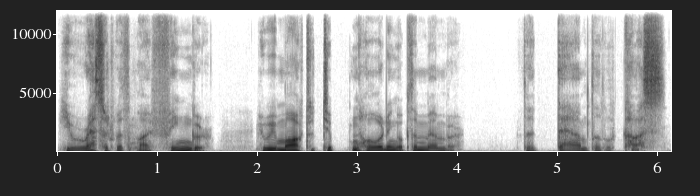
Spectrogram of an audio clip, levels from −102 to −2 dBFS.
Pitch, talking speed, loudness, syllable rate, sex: 110 Hz, 165 wpm, -22 LUFS, 5.5 syllables/s, male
